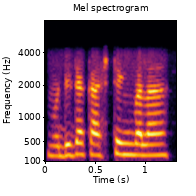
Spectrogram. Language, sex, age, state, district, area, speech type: Odia, female, 30-45, Odisha, Balasore, rural, conversation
